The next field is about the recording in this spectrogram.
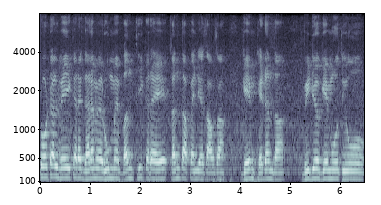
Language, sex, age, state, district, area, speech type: Sindhi, male, 45-60, Gujarat, Surat, urban, spontaneous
